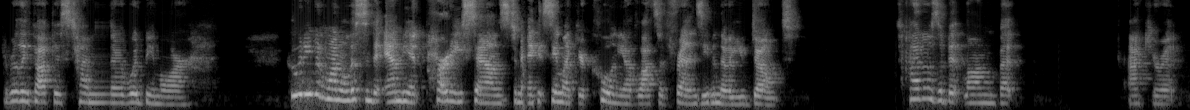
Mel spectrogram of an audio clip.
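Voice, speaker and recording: An actress playing a lonely, anxious, chatty survivor of the apocalypse in a staged reading, with a dramatic, rambling delivery. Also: female voice, mid-range voice, lively intonation, brisk, long pauses, close to an everyday voice. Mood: disappointed. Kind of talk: staged reading of a theatrical fable.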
